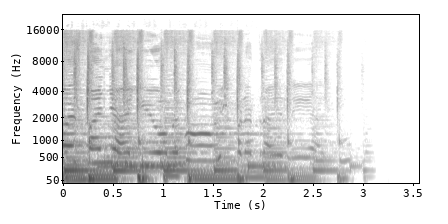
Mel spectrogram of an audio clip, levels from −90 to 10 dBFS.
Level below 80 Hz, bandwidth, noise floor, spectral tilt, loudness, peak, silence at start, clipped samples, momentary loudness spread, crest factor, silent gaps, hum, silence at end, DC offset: -40 dBFS; 18.5 kHz; -54 dBFS; -5 dB/octave; -34 LUFS; -18 dBFS; 0 s; under 0.1%; 18 LU; 16 dB; none; none; 0.7 s; under 0.1%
